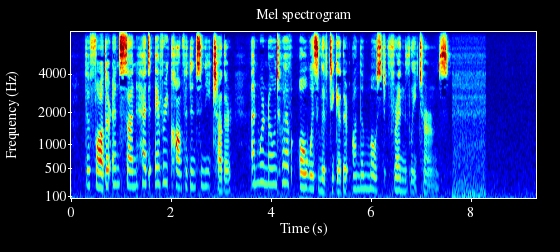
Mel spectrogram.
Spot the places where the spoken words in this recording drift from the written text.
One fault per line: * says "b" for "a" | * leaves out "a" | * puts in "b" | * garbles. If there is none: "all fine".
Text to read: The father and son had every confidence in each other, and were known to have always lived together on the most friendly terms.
all fine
